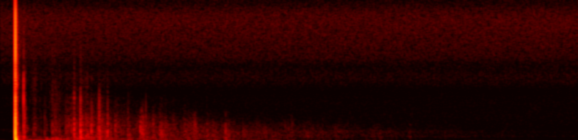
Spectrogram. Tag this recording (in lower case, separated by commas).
explosion, fireworks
